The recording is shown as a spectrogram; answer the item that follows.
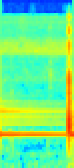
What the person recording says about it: ఎక్కడ తట్టినా గాని అద్భుతమైనటువంటి శబ్దం వస్తుంది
